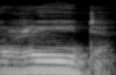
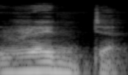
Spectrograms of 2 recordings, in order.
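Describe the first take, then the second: First: The vowel is long, like 'reed'. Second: The vowel is short, like 'red'. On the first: It is the present form. "ഫസ്റ്റിലത്തത് റീഡ് ആണ്" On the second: It is the past form. "Second one is റെഡ്"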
